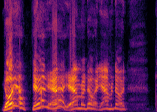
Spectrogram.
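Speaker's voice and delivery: high, loud yeah yeah brush-off; high sing-song fake agreement; mock eager promise. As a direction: overeager yes-yes that means no.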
